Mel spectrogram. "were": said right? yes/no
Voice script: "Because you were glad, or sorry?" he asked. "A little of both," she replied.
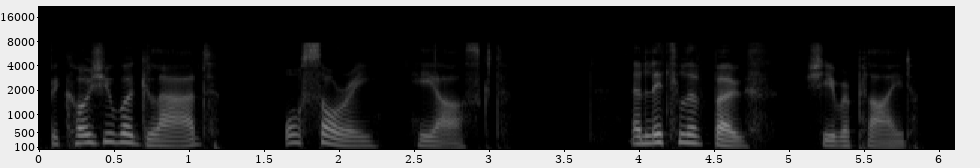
yes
